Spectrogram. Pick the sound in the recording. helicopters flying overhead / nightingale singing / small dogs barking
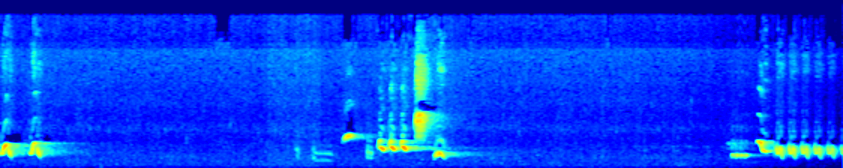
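nightingale singing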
